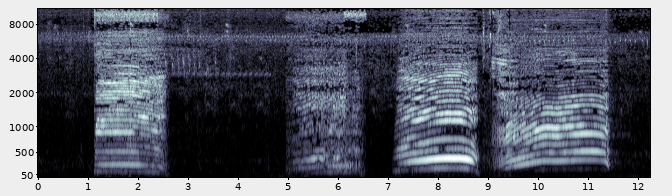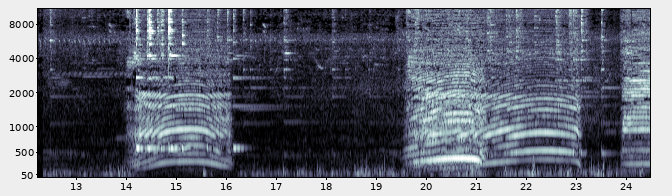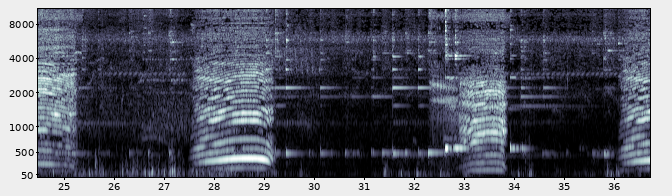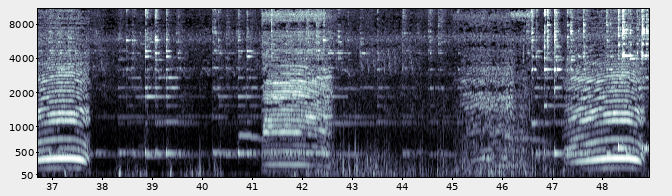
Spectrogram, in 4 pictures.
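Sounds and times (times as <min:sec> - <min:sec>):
cowbells clanking: 0:12.4 - 0:28.2, 0:28.8 - 0:48.9
cattle mooing: 0:45.2 - 0:48.9.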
